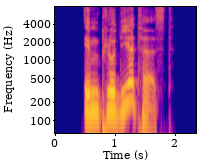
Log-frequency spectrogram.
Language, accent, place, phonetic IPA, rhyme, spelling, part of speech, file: German, Germany, Berlin, [ɪmploˈdiːɐ̯təst], -iːɐ̯təst, implodiertest, verb, De-implodiertest.ogg
- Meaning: inflection of implodieren: 1. second-person singular preterite 2. second-person singular subjunctive II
